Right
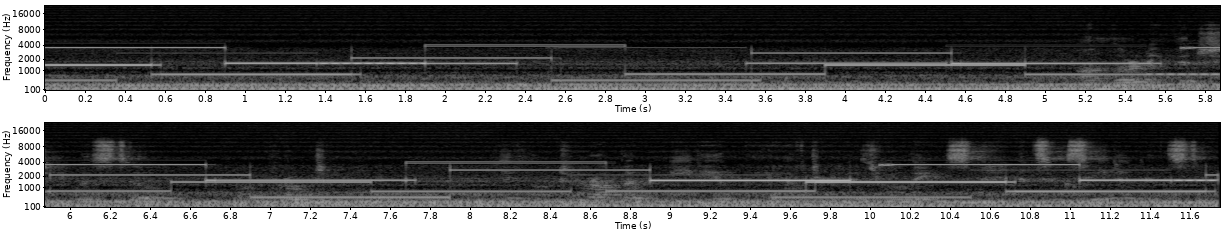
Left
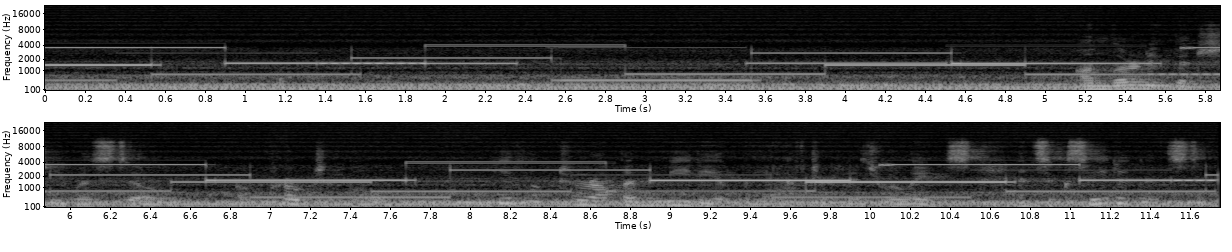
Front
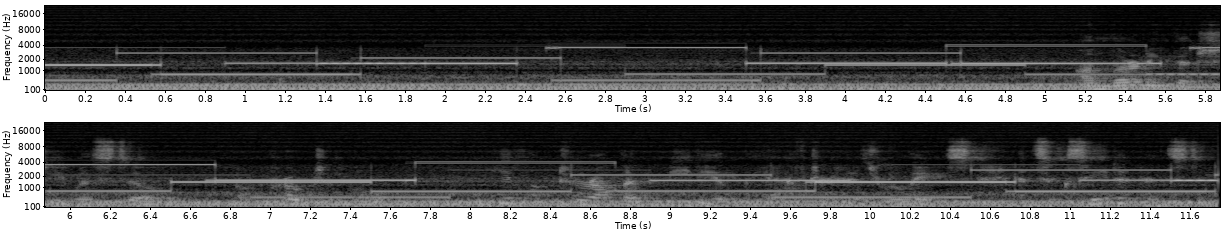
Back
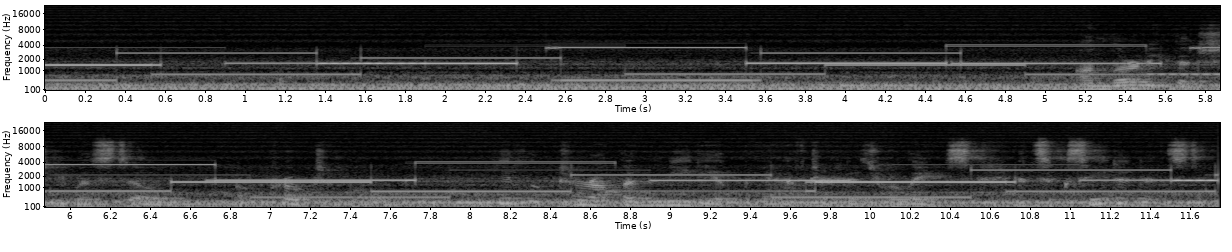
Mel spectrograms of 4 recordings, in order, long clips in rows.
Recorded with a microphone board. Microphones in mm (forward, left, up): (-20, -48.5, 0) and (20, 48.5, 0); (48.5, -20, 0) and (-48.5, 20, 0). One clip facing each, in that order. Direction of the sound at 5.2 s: 85° left.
